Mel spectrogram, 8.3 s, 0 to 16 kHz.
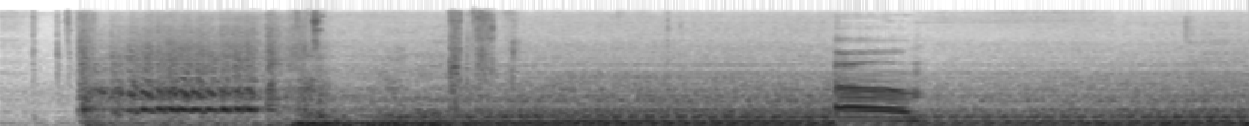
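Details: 1989 Chevy C1500 Silverado 350 V8, intermittent starting fault: about 1.5 s cranking, catches with stumbles, settles to rough idle; grounds checked fine, sometimes smoke plume at cranking and stalls in gear when warm; cause unknown.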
